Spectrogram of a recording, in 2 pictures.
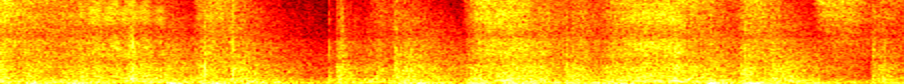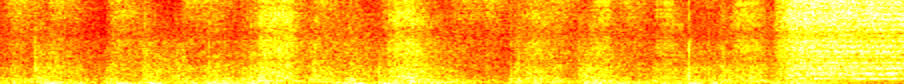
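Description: Marching band drumline playing a loud, driving drum cadence with heavy bass drum hits; the horns come in with a held chord near the end.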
